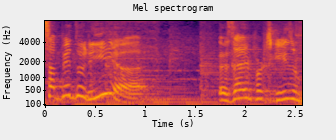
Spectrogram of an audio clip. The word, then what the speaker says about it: sabedoria: Oh, it's sabedoria.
